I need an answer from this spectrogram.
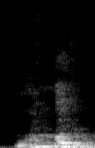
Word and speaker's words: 무함마드: 근데 마호메트는 프랑스식 발음이고 무함마드가 맞거든요. 사실은.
